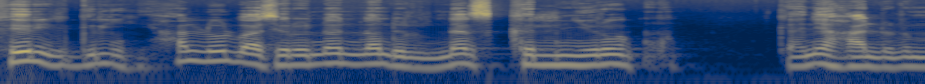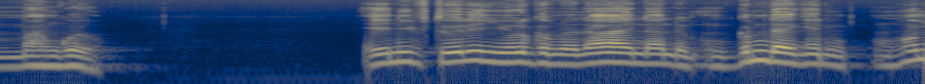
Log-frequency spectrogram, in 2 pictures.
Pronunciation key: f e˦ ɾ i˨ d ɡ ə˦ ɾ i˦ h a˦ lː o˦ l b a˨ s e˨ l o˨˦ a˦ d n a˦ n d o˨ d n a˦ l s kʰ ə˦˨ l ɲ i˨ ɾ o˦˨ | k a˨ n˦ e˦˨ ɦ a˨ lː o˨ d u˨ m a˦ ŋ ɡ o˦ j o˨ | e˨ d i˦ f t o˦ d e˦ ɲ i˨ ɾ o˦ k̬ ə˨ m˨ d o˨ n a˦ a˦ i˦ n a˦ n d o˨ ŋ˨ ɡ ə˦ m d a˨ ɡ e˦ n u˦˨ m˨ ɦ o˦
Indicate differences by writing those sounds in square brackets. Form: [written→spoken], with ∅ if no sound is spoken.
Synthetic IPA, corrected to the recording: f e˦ ɾ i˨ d ɡ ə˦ ɾ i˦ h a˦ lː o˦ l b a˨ s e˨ [l→ɾ] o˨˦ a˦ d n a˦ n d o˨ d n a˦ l s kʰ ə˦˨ l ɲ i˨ ɾ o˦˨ | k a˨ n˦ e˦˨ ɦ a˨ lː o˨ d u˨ m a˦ ŋ ɡ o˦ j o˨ | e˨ [d→n] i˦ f t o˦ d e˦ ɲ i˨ ɾ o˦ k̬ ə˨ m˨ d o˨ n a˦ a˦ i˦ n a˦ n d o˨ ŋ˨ ɡ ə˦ m d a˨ ɡ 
